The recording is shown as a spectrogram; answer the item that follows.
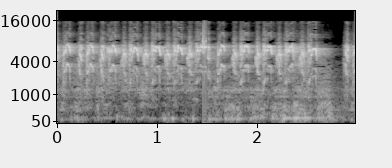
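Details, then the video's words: A Crimson Sunbird, used as a lure to prompt other sunbirds to sing, delivers a fast, unbroken stream of thin, high-pitched chirps and twitters for nearly three seconds, then briefly pauses. "SOGON GACOR❗ PANCINGAN CEPAT BUNYI"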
